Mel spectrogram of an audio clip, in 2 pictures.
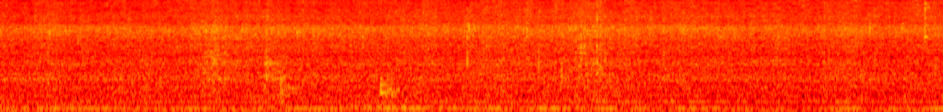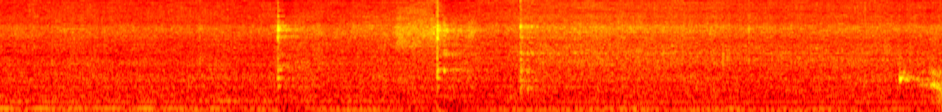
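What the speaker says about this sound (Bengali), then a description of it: "এবার মশলাটাকে ভালো করে কষিয়ে নেবো" Masala with Kashmiri red chilli powder, salt and meat masala fries and gets stirred in a pan for jackfruit kofta, making a low, steady sizzle with light scraping and a few sharper clinks.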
